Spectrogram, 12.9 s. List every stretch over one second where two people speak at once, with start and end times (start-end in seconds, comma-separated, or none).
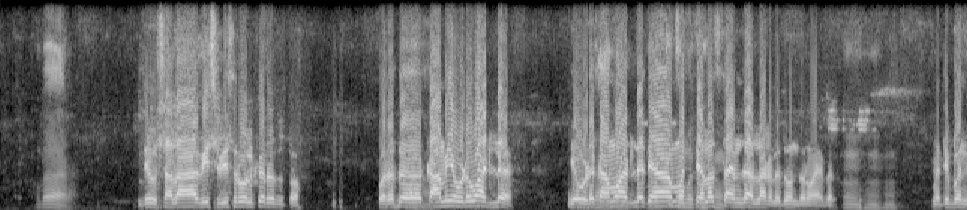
7.6-9.6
